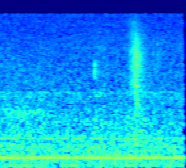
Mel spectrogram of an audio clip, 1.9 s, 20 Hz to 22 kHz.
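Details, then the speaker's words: Dual Xeon server on a Gigabyte board with an EVGA 1000W Gold PSU, during power usage testing: steady fan hum with faint scattered ticks from the 4TB hard drive seeking and reading, louder than some fans. Normal. "that four terabyte hard drive that's in there is louder than some of the fans you can really hear it through and it's just you know that's just seeking it's just reading"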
